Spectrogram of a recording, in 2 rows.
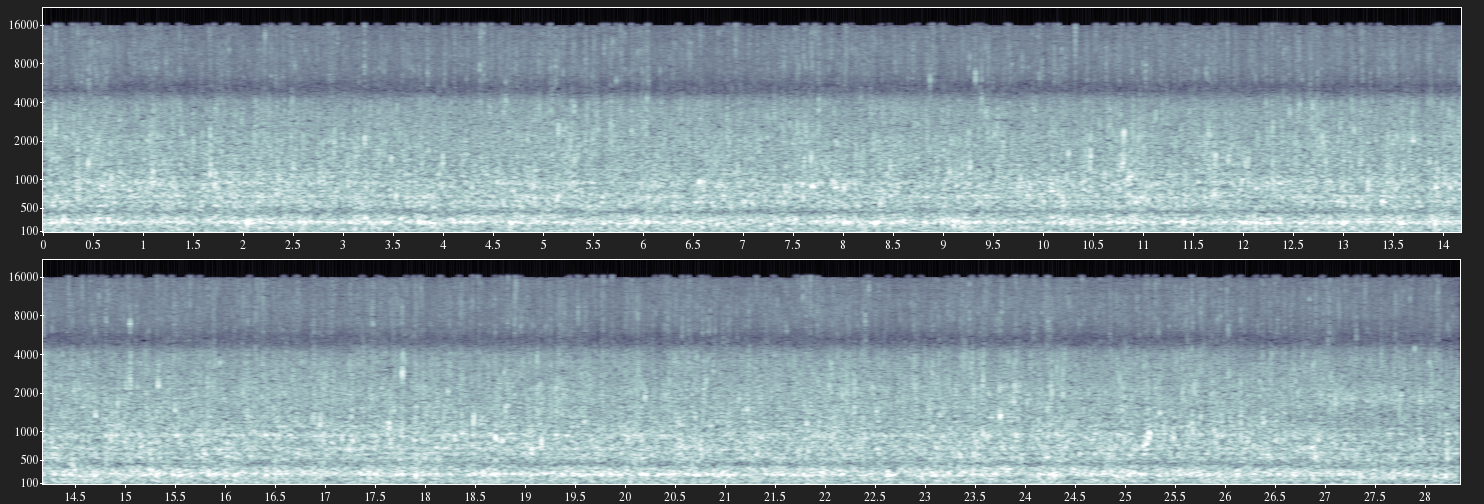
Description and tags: Murmuring, babbling, burbling and brawling brooks in the Black Forest, Germany.OKM binaurals with preamp into Marantz PMD 671.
